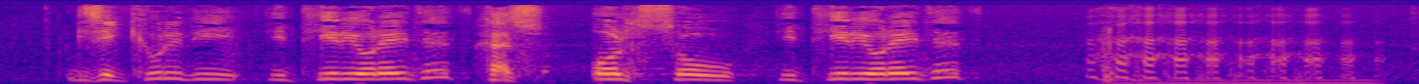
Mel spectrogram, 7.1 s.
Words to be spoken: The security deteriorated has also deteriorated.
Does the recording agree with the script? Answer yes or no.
yes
